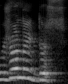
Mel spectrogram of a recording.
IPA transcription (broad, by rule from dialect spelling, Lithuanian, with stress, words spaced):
ʊˈʒuɔlˠɐɪdoːs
